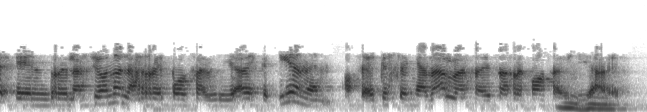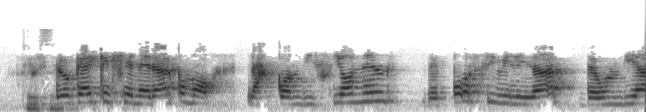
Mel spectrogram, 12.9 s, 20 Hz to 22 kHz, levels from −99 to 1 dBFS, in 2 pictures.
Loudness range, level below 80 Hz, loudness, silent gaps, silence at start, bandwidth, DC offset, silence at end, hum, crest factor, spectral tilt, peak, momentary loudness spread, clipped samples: 3 LU; -70 dBFS; -20 LUFS; none; 0 s; 8.6 kHz; under 0.1%; 0 s; none; 16 dB; -5.5 dB/octave; -6 dBFS; 11 LU; under 0.1%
